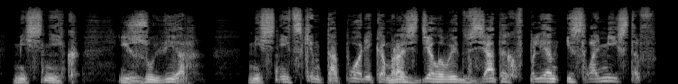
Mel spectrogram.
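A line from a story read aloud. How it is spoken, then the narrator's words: Passionate whisper, exhausted man. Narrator (Russian): Худой, изможденный школьный учитель убеждал меня страстным шепотом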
